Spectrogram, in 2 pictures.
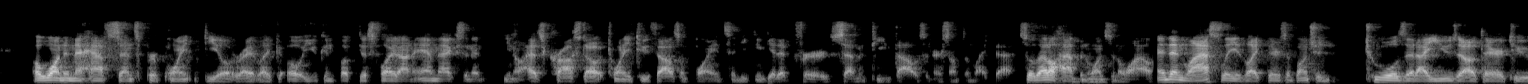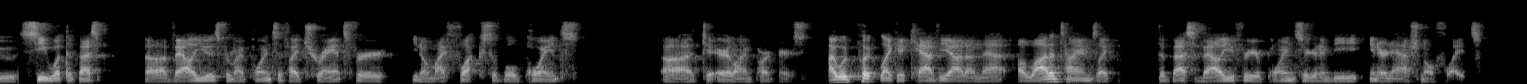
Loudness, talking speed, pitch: -25 LUFS, 210 wpm, 95 Hz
